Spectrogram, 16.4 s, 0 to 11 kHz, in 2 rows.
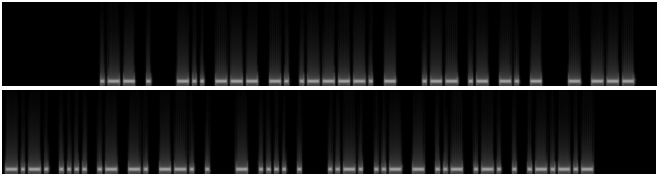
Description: Morse code, heard as a keyed tone, about 25 wpm, 700 Hz. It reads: WE DON'T WANT TO CHANGE THE FUTURE.
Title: A Sound Of Thunder 25wpm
